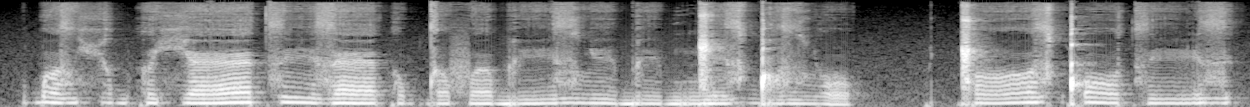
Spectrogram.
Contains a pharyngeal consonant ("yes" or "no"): no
